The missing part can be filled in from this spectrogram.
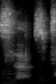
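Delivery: very soft, barely voiced whisper. Telling viewers what a daughter gave: whispering. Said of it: "I'm gonna whisper it".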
